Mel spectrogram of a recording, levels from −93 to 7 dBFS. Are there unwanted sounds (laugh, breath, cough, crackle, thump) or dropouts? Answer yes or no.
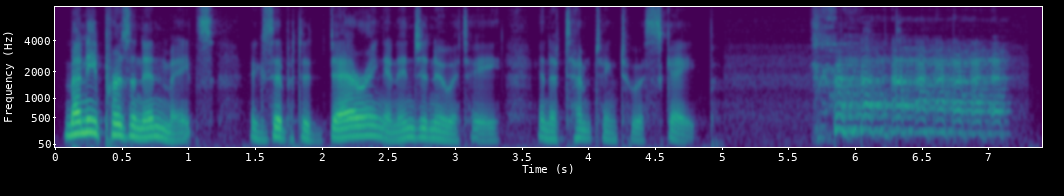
yes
